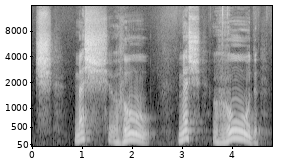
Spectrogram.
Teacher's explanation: Здесь нужно немножко, как и в свистящих звуках, у звука щин есть правило, свойство тафаши, это удержание немножко.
